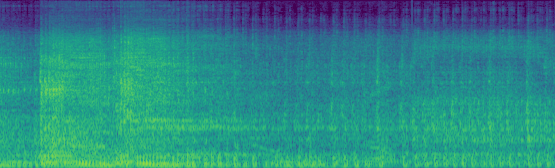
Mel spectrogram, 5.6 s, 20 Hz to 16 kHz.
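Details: Hero Honda CD100 single-cylinder after valve clearance adjustment: putter blips up then settles to a steady idle with no top-end tapping; valves sound properly set.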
